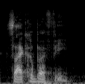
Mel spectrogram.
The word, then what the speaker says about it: psychopathy: Psychopathy.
